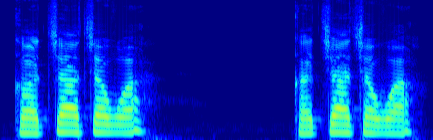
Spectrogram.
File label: "kvcvcvwv", Muscogee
